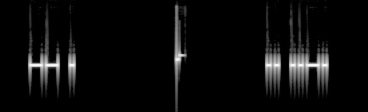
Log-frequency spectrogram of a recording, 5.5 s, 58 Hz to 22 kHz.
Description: Morse code, heard as a keyed tone, about 20 wpm, 700 Hz. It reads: ME IF
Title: Two Letter Words - 20wpm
